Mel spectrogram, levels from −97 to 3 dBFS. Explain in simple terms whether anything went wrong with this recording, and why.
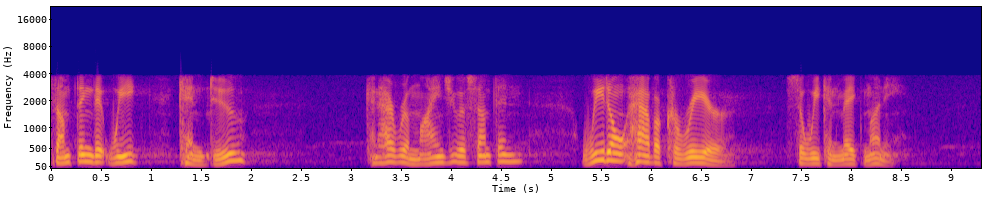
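Nothing went wrong here.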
